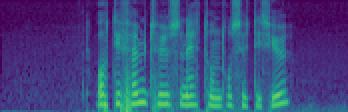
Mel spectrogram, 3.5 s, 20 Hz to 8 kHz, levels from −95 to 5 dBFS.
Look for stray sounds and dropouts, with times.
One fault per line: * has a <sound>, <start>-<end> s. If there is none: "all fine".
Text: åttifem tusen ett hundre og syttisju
all fine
